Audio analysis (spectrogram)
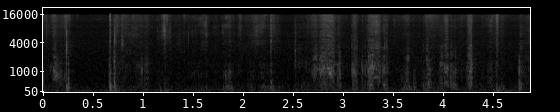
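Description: Long nails scratch across a stuffed pillow covered in short-haired cowhide and crossed with black leather lacing, while fingers pull and trace along the straps. The result is a quiet series of dry, crunchy scratches and short, soft snaps that die out almost instantly.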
